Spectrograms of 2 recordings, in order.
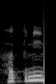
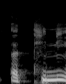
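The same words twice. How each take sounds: First: हथनी in two beats, "hath-nee"; wrong form. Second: अथिनी with i after th; correct form. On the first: Teacher rejecting the wrong form: हथनी as "hath-nee". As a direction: say हथनी with no vowel after th. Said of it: "नहीं". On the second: Teacher giving the right form: अथिनी with middle i. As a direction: say "ha-thi-nee" for अथिनी. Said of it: "होता है". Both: Shown as a demonstration.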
